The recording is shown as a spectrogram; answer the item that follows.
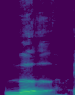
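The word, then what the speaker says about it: Mø: And then there was a Danish woman who, I believe it's pronounced Mur. It's M with the O with a line through it, you know what I'm talking about? – Yeah, okay.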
